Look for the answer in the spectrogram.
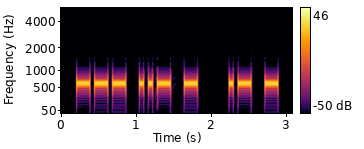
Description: Morse code, heard as a keyed tone, about 20 wpm, 600 Hz. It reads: OUT AT
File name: cw-books / winnie-the-pooh / winnie-20wpm-page-0049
